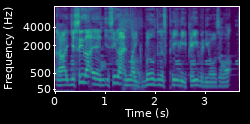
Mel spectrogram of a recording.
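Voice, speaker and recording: Spoken at a moderate pace in a northern English accent, with music playing in the background. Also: man. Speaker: gaming streamer. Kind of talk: casual livestream commentary. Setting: live stream. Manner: loud.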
